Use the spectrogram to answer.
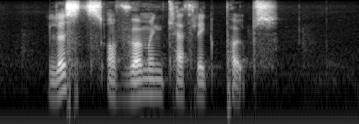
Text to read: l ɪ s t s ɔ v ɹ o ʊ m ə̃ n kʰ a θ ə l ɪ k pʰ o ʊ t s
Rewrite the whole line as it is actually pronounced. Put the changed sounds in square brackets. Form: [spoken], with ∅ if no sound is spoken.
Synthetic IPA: l ɪ s t s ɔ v ɹ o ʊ m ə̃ n kʰ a θ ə l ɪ k pʰ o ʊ [p] s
